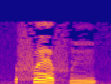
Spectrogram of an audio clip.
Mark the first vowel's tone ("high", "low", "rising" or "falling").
falling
